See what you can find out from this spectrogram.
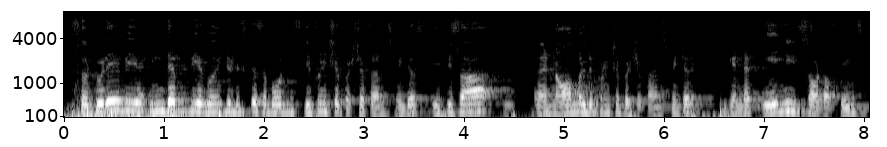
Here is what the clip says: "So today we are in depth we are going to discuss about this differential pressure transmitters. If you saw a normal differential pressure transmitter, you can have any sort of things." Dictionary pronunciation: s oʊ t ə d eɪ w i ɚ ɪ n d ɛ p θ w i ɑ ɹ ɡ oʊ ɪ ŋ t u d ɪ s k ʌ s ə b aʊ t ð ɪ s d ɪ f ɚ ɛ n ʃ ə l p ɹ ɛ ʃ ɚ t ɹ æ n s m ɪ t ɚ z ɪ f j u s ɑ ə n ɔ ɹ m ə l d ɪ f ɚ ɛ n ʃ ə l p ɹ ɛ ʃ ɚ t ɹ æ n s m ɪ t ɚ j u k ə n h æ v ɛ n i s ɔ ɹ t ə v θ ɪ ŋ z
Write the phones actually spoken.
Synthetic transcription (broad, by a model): s oʊ t ə d eɪ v i ɪ n d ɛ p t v i ɑ ɹ ɡ oʊ ɪ ŋ t u d ɪ s k ʌ s ə b aʊ t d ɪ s d ɪ f ɚ ɛ n ʃ ə l p ɹ ɛ ʃ ɚ t ɹ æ n s m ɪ t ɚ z ɪ f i s ɑ ə n ɔ ɹ m ə l d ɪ f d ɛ n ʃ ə l p ɹ ɛ ʃ ɚ t ɹ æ n s m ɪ t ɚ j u k ə n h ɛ p ɛ n i s ɔ ɹ t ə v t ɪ ŋ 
